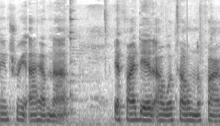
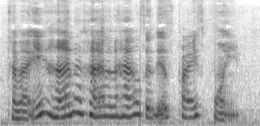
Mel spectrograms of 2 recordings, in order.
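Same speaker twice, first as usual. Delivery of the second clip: high, weepy, tearful crying voice; 8 semitones higher than usual. Retelling how a woman was on here crying, he imitates her: mock crying. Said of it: "I did your voice like that".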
